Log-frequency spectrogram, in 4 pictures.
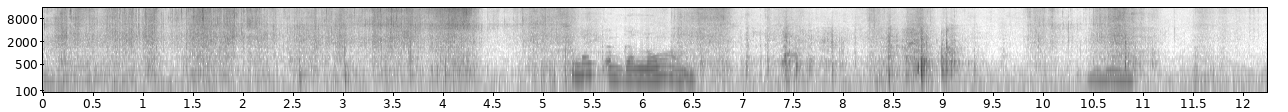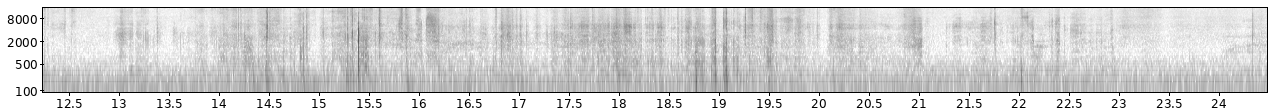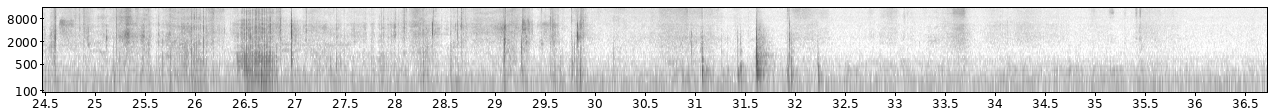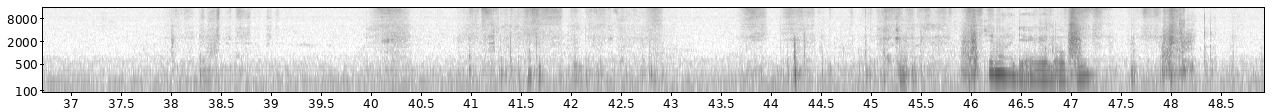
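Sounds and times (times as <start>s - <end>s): packaging rustling and tearing: 0.0s - 5.4s, 24.9s - 30.0s.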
